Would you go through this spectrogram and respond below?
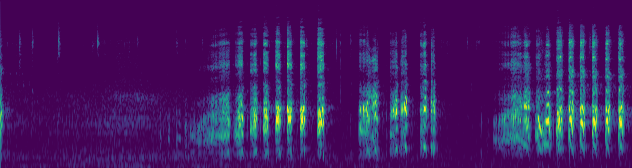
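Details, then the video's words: Silver Appenzeller chicken, quiet at first, then breaking into fast runs of sharp clucks, about three per second, in three bursts with brief pauses between. "Silver appenzeller chicken making noise"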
